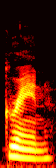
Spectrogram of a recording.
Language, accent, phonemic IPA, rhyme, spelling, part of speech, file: English, US, /ɡɹeɪn/, -eɪn, grain, noun / verb, En-us-grain.ogg
- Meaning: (noun) 1. The harvested seeds of various grass food crops, especially wheat, maize, rye, barley, and rice 2. Similar seeds from any food crop, e.g., buckwheat, amaranth, quinoa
